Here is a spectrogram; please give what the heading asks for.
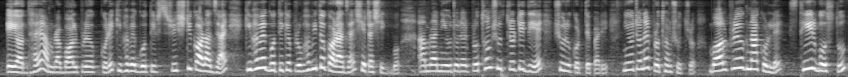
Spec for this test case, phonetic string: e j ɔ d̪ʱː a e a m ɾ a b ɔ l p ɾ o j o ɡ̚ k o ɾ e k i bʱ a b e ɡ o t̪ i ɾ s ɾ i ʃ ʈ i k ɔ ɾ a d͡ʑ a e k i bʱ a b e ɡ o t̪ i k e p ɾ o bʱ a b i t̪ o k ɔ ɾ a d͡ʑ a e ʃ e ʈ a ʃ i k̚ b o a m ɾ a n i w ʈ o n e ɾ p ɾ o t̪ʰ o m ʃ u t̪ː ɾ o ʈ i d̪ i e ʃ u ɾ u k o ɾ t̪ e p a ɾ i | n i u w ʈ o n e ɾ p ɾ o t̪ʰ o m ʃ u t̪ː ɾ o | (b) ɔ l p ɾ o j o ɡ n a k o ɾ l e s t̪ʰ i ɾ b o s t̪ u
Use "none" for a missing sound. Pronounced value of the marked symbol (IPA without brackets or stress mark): b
